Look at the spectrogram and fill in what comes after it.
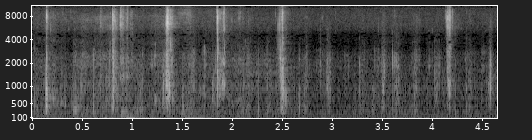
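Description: Chewing a breaded chicken nugget, with a series of short crisp crackles about half a second apart, then one more after a pause.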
